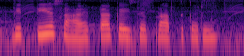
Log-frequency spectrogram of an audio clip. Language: Bhojpuri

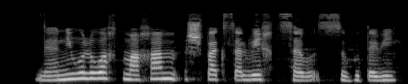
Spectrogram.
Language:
Pashto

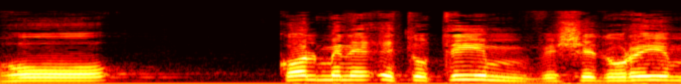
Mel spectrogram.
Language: Hebrew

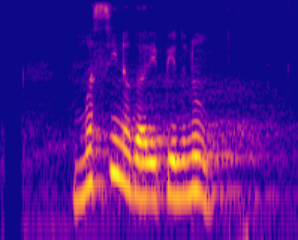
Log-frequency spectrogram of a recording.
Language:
Nepali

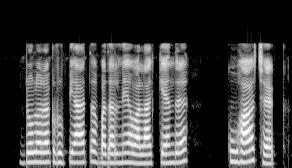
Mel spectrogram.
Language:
Magahi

